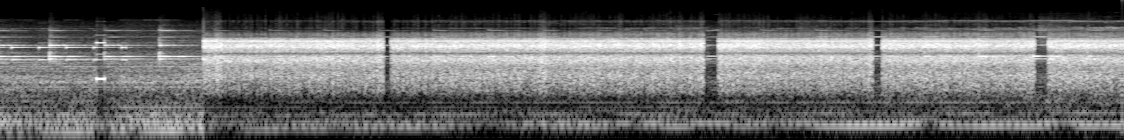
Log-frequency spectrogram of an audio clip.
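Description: SunRail bilevel commuter train standing at a station platform, giving off a loud, steady rushing noise with a thin high whine over it.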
